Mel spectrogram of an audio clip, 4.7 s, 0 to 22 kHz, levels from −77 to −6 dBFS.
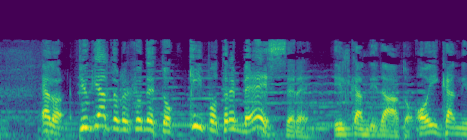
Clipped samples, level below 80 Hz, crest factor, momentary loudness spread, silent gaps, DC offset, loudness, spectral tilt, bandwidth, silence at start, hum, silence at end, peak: under 0.1%; -42 dBFS; 14 dB; 6 LU; none; under 0.1%; -15 LUFS; -5 dB/octave; 8 kHz; 0 s; none; 0 s; 0 dBFS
